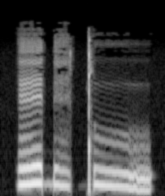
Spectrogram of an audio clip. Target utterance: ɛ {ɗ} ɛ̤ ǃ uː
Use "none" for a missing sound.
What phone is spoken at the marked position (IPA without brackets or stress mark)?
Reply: ɗ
